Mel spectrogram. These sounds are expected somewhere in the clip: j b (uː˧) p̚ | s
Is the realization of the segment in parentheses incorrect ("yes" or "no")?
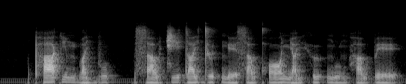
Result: no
